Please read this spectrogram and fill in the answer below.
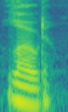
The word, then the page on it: load: American English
